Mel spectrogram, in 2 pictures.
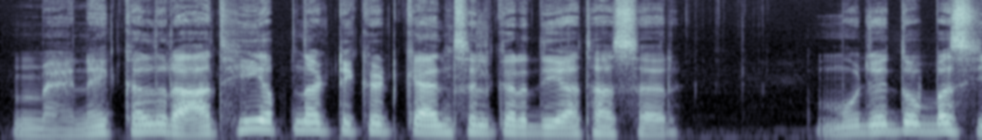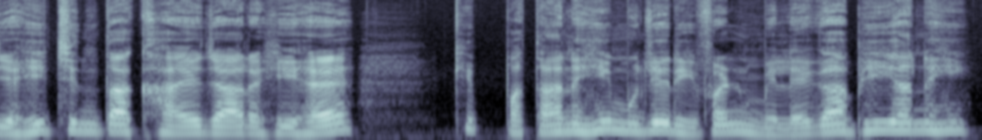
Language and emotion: Hindi, fearful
